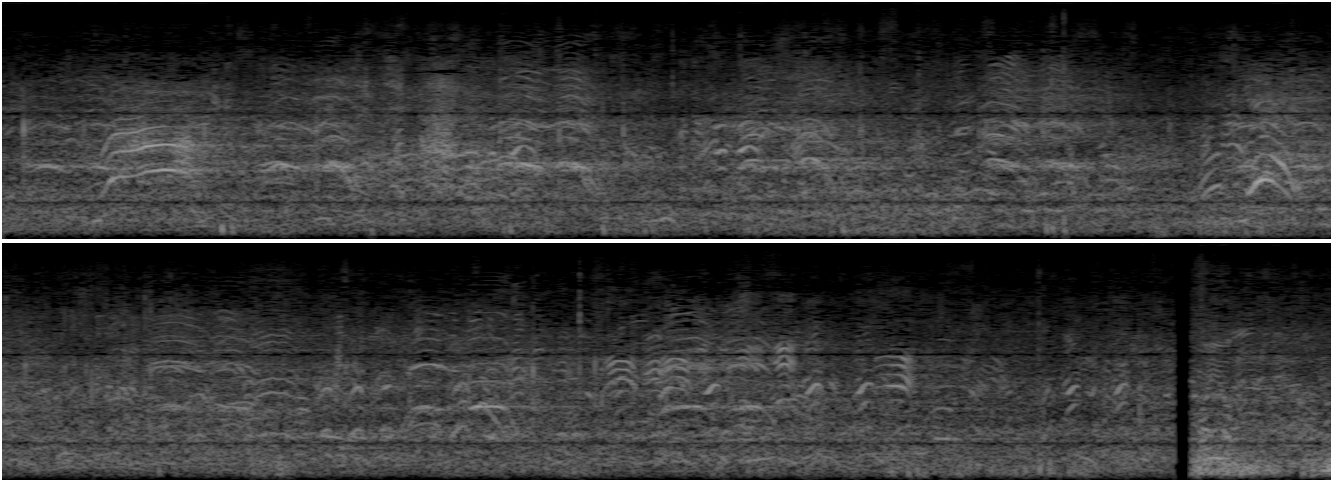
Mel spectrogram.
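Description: A crowd chatters and calls out across a large open stadium.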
